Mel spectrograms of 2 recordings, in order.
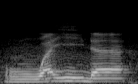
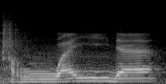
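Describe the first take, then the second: No difference in how they are said.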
